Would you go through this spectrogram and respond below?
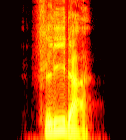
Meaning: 1. lilac (shrub of the genus Syringa) 2. black elder (shrub)
- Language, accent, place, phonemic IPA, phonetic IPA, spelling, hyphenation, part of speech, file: German, Germany, Berlin, /ˈfliːdər/, [ˈfliː.dɐ], Flieder, Flie‧der, noun, De-Flieder.ogg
